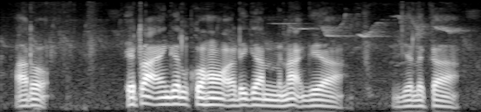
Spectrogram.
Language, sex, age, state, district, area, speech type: Santali, male, 45-60, Jharkhand, East Singhbhum, rural, spontaneous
